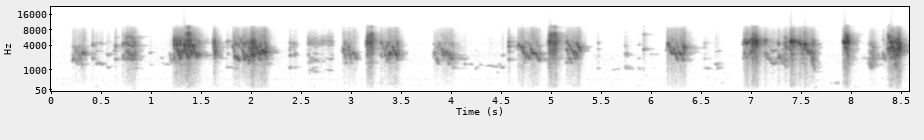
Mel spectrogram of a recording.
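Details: Pet budgies described as happy make clusters of buzzy, scratchy chirps separated by short silences, with faint whistled notes in between.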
